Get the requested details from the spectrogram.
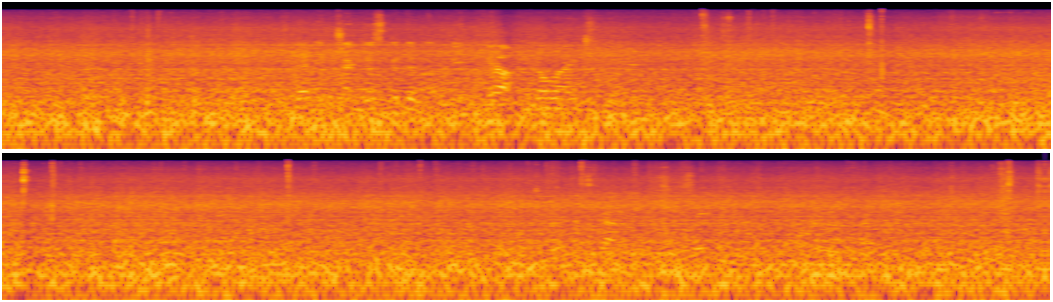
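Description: Aircraft engines drone steadily from within a cockpit.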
